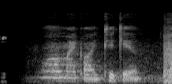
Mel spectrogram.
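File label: Voice Acting Spanish Female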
